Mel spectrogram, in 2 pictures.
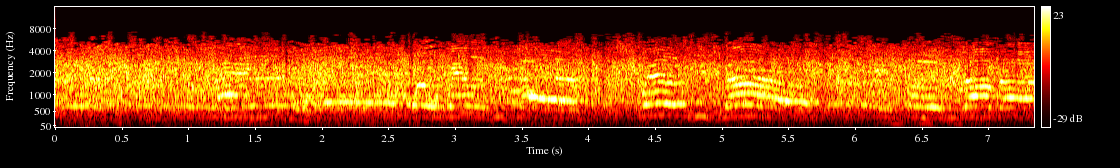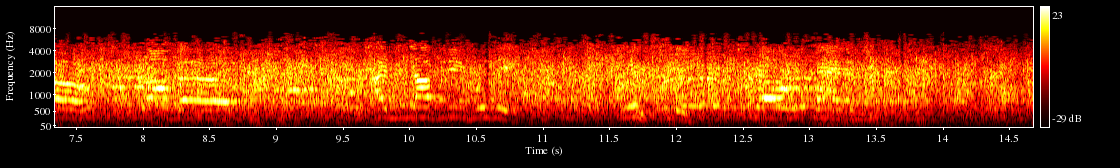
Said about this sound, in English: That extra long applause was because Kenneth Williams played to the audience outrageously here in the studio. So we do apologize if you got a bit bored with all the applause at home.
